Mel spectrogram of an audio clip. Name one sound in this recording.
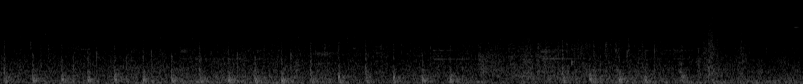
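Footsteps thud quickly on wooden boards.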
